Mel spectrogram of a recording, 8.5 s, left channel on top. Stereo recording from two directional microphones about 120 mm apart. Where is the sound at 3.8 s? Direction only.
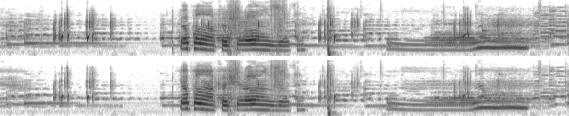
20° left (ahead or behind).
